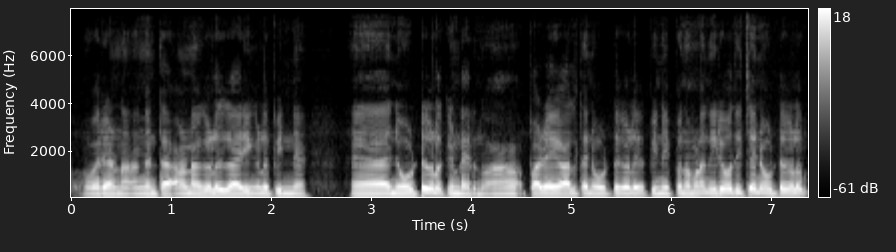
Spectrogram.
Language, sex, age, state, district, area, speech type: Malayalam, male, 18-30, Kerala, Kozhikode, urban, spontaneous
